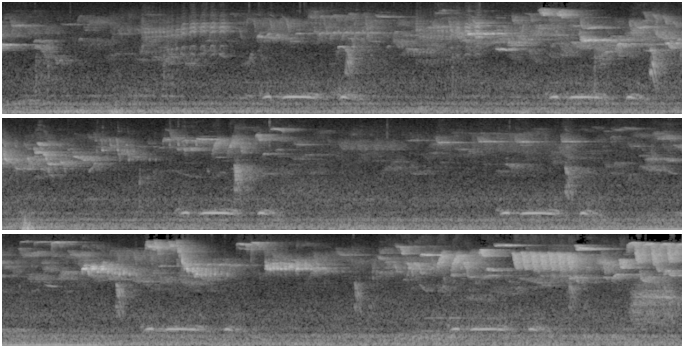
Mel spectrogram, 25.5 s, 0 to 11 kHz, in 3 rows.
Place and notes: Mont-Saint-Guibert, Belgique - A quiet sunday morning on the pond
Morning recording of a pond without name near the Beclines street. It's a peaceful place, because it's almost abandoned. Some years ago, a Corbais real estate developer had the idea to build a lake city. It was rejected and since, it's an abandoned place. It's quite wild, there's trees fallen in the pond. Listen to all the friends the birds, I listed (at least), with french name and english name :
Rouge-gorge - Common robin
Merle noir - Common blackbird
Poule d'eau - Common moorhen
Pouillot véloce - Common chiffchaff
Tourterelle turque - Eurasian Collared Dove
Pigeon ramier - Common Wood Pigeon
Choucas des tours - Western Jackdaw
Troglodyte mignon - Eurasian Wren
Mésange bleue - Eurasian Blue Tit
Mésange charbonnière - Great Tit
Corneille noire - Carrion Crow
Pie bavarde - Eurasian Magpie
(shortly 45:23) Canard colvert - Mallard
Très loin - vache, coq. Plus près : chien, homo sapiens, trains, avions pénibles.
Far - cow, rooster. Closer : dog, homo sapiens, trains, painful planes.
